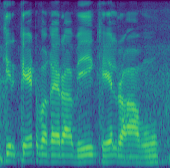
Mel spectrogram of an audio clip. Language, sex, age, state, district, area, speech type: Urdu, male, 30-45, Uttar Pradesh, Muzaffarnagar, rural, spontaneous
